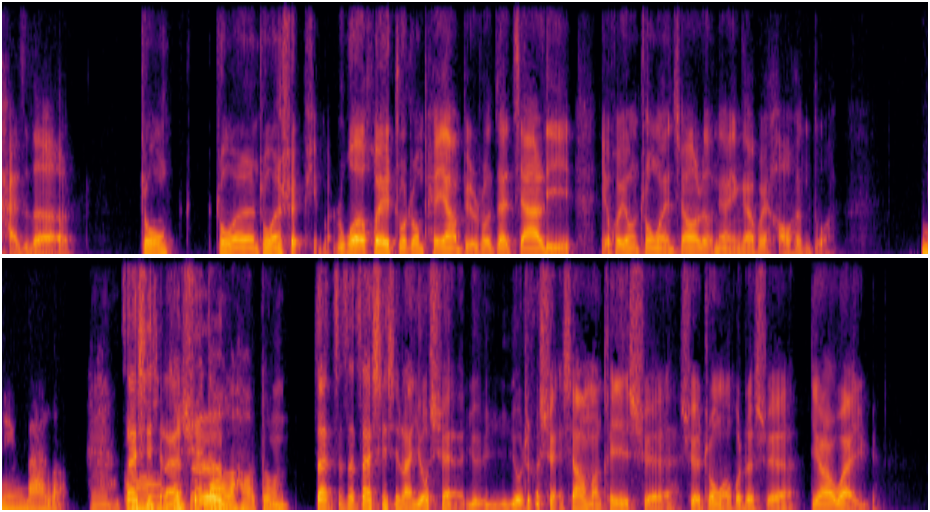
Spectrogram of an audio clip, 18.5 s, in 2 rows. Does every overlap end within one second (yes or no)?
no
